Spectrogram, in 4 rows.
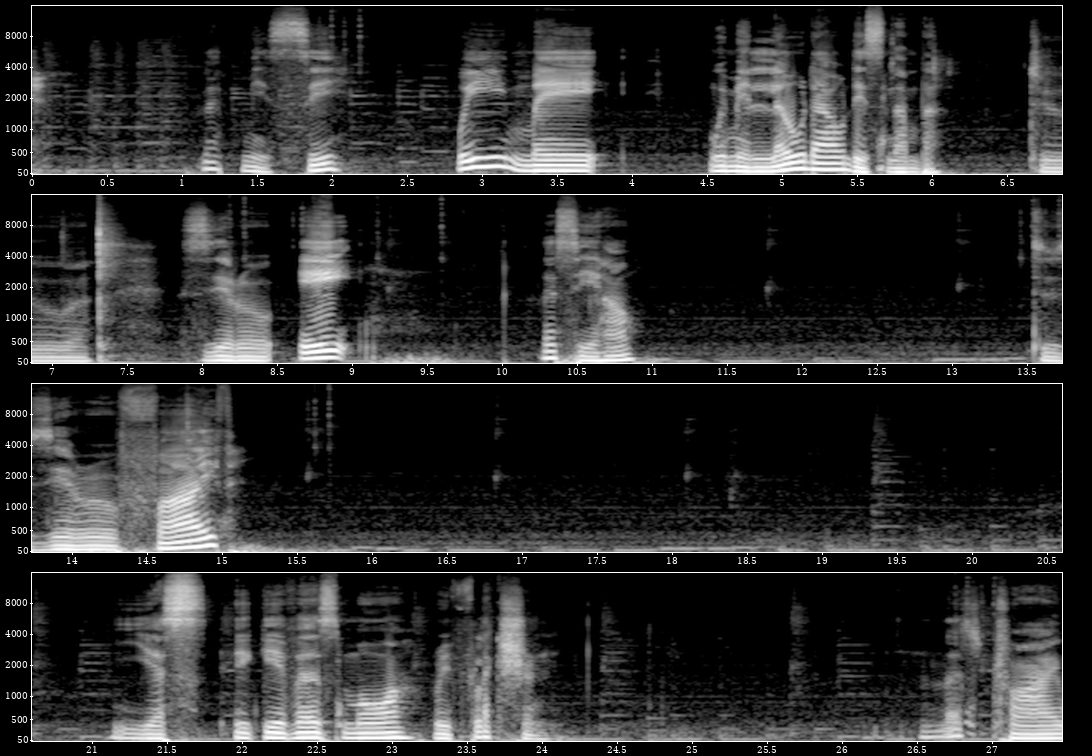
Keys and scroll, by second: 6.4-7.1 typing, 7.3 Return, 8.2 typing, 9.9 typing, 11.9 typing, 14.3-15.0 typing, 19.6-20.3 typing.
